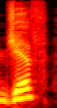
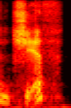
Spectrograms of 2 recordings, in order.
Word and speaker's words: GIF: just call it a Jiff is that what I said it's a gif man shites okay go ahead it's a hard G not a soft you suck this kid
